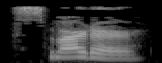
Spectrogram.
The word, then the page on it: smarter: British English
